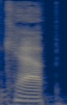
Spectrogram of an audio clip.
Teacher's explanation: The a in cap is the short a sound, often called the cat sound. The jaw drops quite far and it's a very open sound.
